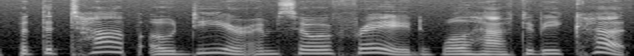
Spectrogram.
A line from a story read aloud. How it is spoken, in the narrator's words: sighed Miss Adelaide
